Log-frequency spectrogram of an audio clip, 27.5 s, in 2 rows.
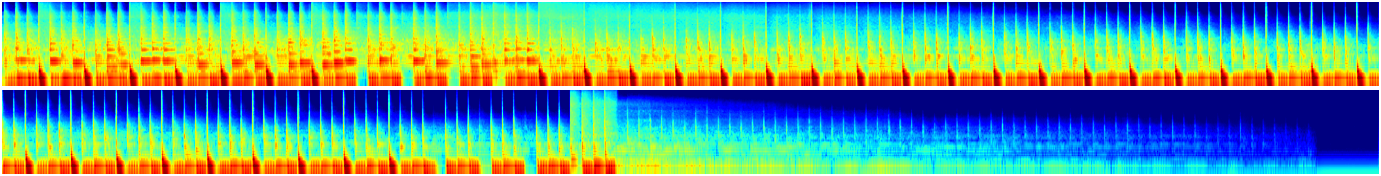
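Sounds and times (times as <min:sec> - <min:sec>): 
techno music: 0:00.0 - 0:20.7.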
